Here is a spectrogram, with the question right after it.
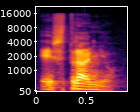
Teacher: la pronunciación de la x seguida de consonante se suele simplificar en s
